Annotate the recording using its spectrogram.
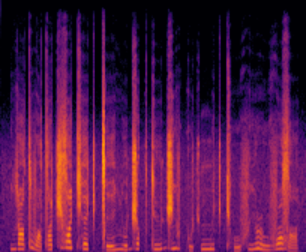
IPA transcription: ʎe˧˥tˤvɵ˩tˤi˧t͡ʃ zˤi˥cʰɛ˧˥t͡ʃǀe˩˧ ʎɵ˧˥d͡ʒɒ˥k ty˧˥ d͡ʒi˥vku˩t͡ʃ ŋ͡mi˧˥t͡ʃcʰu˩˧fi˧˥ ɹu˧vɔ˥zˤe˩

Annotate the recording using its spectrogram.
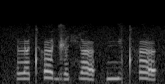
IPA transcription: lœtʰœ d͡ʒœçœ | nʲœtʰœ

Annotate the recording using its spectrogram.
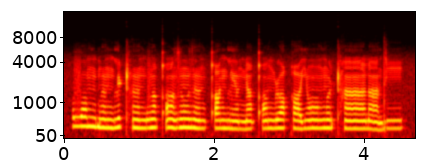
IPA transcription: vɔ˦ŋbə̃ː˨ŋ lʲə˦ʈʰə̃ː˨ŋvə̃˦ qʼɔ̃˦˨zõ˦zə̃ː˨ŋ qʼa˦ŋlʲə̃ː˨ŋ ɽɛ̃˨qʼɔ̃˦ŋɭo˦ qo˨jɔ̃ː˦ŋõ˦ ʈʰãː˦ ɽã˨di˦

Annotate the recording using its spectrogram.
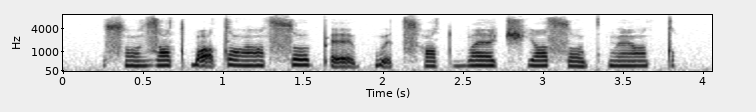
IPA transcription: sˤõ˨zɛ˧tˤɓæ̰˦tˤwæ̃˧ sˤø˦pʼɛ̰˦˨kʷɛ̰˦t͡sʰo˨tˤ bæ˦t͡ʃʰi˧sˤø˨kʷʰæ̃˦tˤ

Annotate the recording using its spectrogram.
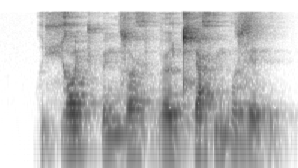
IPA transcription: çɔt͡ʃʼʏnzoħ bœcʰɪħmbo zɪʔ

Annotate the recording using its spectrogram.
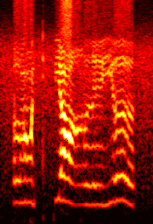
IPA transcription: lɔ̃tʲpʲɑʁ lɪjə

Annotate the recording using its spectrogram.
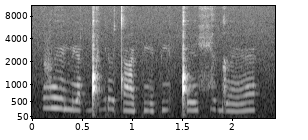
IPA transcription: vẽ˥˨mʲa˩ ɡ͡ǃi˧ɾʏ˩tã˩ pʲe˩pʲe˧ ǃe˩˥çɪ˥˨ɡɹɛ̃˩˥

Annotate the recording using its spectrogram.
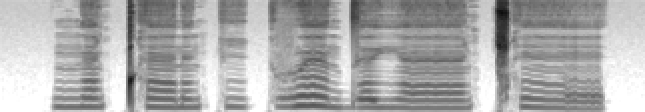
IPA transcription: ŋɛ̃ǃʰɛ̃ ɾẽkiːkvɛ̃ dɛjɛ̃ː ǁʰẽ

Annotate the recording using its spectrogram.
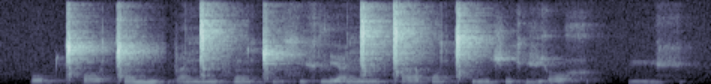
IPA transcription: obǀʰɔǀõ mib aŋ͡ǀĩfõǀy syxlʲaŋ͡ǀĩ ǀapɔ̃ ǀʰĩʃĩx vʲɔx | yx

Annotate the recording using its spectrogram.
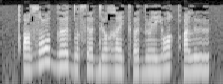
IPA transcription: qʼozˤo ɡœ dɔsɾœdʉʁe kʼœdɹejɔ qʼʉlʉ

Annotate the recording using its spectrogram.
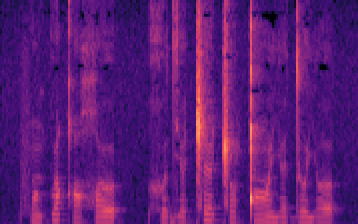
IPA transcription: fɔ̃kʷɘqʰɔ χʊ | xʊdjɘǁɘǁo ǃɔ̃jɘ dʊjɤ

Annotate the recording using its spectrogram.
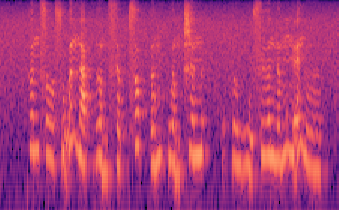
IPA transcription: kə˧nsɔ̤˨˩sṵ˧˥ə̯ na˨˩k̚ɣə̰˧˨m sə˨˩p̚sɔ˦˥k̚ʔə˨˦m hwə̰˧˨m t͡ɕə˧n | fə̤˨˩wvṵ˧˨sɨ˧ə̯nə˨˦m ŋɛ̰˧˥nə̤ː˨˩

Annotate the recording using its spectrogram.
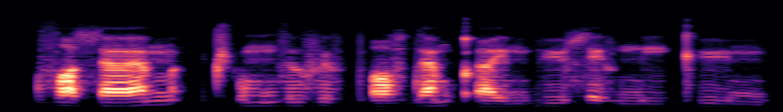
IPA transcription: zˤæɬæm | t͡ʃʼomnzɯvøvpʼɑv dæmqʼe mbyɬev mikʼym

